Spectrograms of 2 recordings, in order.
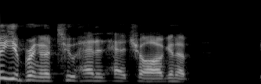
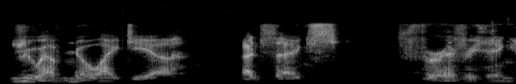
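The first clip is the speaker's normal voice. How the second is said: much lower and slow, ending in a whisper; Shadow's low voice; 12 semitones lower, slower than usual. Acted. Shadow thanking Rouge, low and slow, fading to a whisper. Reading Shadow's fan fiction line.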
